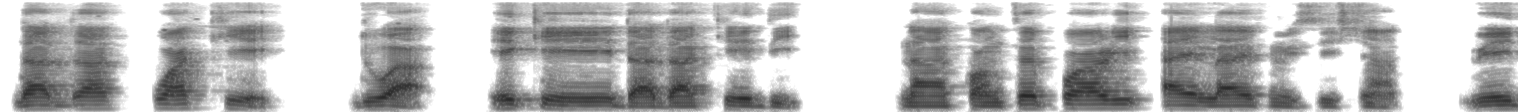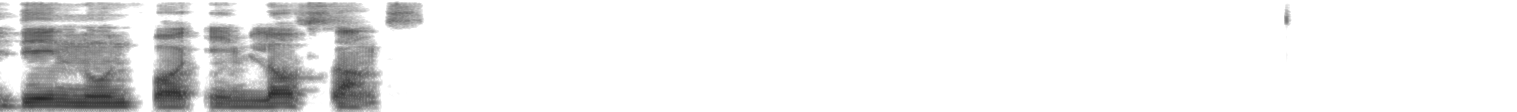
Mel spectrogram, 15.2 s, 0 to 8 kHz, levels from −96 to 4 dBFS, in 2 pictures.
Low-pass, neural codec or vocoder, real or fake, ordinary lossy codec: 7.2 kHz; none; real; none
